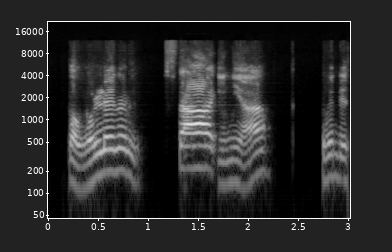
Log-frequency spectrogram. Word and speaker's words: sin: 그러니까 원래는 사인이야. 그런데 쓸 때는 앞에서 세 글자만 쓴다고. 어? 그래서 이거를 sin이라고 읽으면 안 돼요. 신. 아, 사인. 사인이라고.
